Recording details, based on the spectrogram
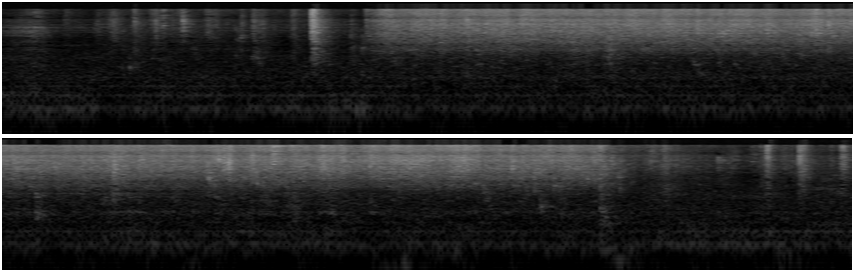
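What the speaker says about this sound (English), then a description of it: "I'm gonna wash my hands really quick" Water from a tap runs steadily into a sink as hands are washed in a home kitchen, a continuous close splashing hiss with a few brief clinks.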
